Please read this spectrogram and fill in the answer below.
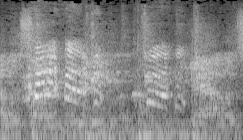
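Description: Young children's high voices calling and squealing, over background music with singing.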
